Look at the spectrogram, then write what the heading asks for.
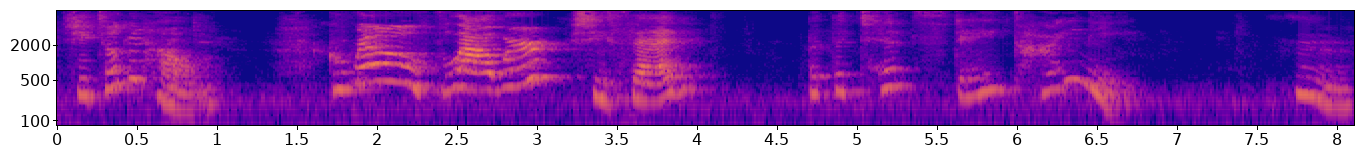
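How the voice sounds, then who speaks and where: A woman teacher reading a picture book aloud to children in an animated way, stopping to ask them questions. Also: sits high, takes it slowly, pauses often, a little hiss or hum. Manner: animated, asks the listener questions. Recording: echoey room with faint ambience.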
